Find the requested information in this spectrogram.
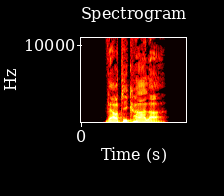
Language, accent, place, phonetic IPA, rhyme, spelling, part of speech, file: German, Germany, Berlin, [vɛʁtiˈkaːlɐ], -aːlɐ, vertikaler, adjective, De-vertikaler.ogg
- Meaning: inflection of vertikal: 1. strong/mixed nominative masculine singular 2. strong genitive/dative feminine singular 3. strong genitive plural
